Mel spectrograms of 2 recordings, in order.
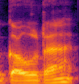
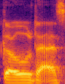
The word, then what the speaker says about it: Goulder: familiar this is michael golda it was actually it's pronounced gold as in as in shoulder michael golda i think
